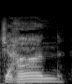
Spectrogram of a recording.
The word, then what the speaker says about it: Gihon: And the name of the second river is Gihon. Some people pronounce it Jahan.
